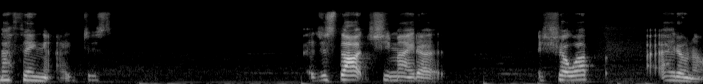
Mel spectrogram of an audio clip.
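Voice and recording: A woman puts on a character voice, slow and broken by long, frequent pauses. Her tone is bright and sharp, with medium pitch and ordinary variation.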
